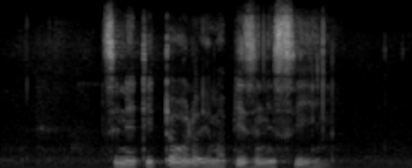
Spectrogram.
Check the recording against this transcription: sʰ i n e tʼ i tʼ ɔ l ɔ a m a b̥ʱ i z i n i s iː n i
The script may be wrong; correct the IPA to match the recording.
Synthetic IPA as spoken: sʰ i n e tʼ i tʼ ɔ l ɔ ɛ m a b̥ʱ i z i n i s iː n i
